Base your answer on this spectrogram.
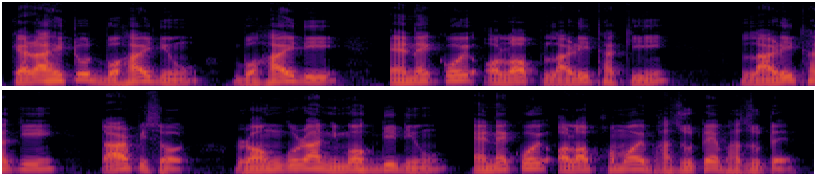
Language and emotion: Assamese, neutral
